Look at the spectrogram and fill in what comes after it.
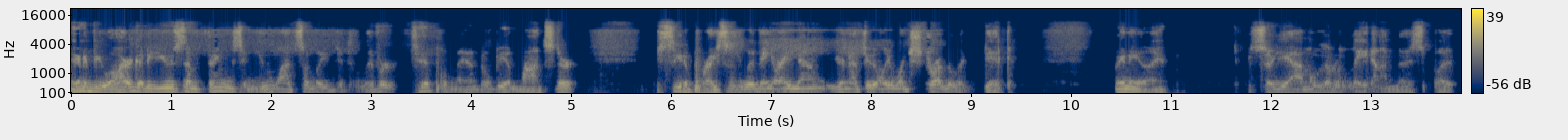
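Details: Adult man two years after laryngectomy for laryngeal cancer; speaks through a tracheoesophageal puncture (TEP) voice prosthesis, finger-occluding his HME stoma cover; tracheoesophageal (alaryngeal) speech.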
